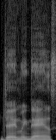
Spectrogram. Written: jaden MCDANIELS

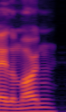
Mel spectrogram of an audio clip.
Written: Caleb Martin

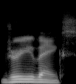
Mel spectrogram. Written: Drew Eubanks

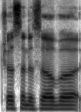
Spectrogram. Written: Tristan Da Silva

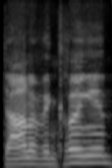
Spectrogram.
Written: Donovan Clingan

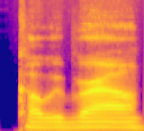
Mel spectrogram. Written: Kobe Brown

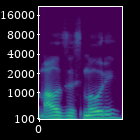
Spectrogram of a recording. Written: Moses Moody

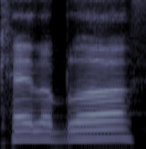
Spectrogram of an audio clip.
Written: Caleb Love

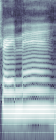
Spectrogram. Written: Tre Mann

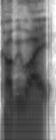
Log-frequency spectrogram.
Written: Coby White

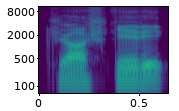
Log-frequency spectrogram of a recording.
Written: Josh Giddey

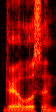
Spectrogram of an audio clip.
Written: Jalen Wilson

